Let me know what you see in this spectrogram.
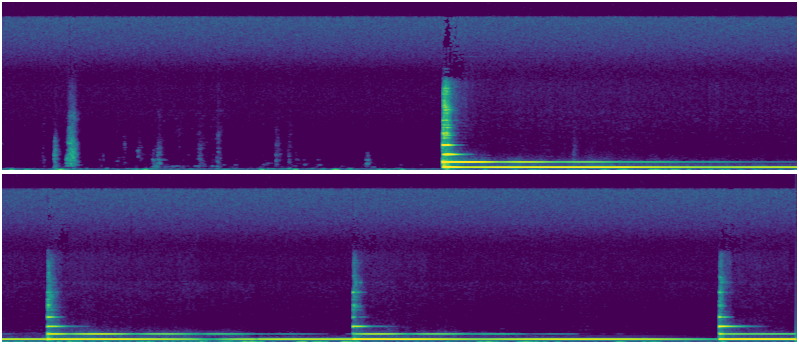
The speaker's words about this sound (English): And receive again as I sound the bell.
